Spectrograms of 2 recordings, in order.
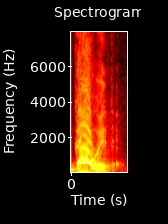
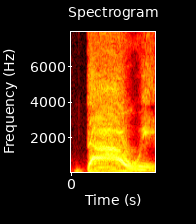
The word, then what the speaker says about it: Dawe: So the right pronunciation of my name is Dawe. Oh, Dawe. Okay. Yeah, it's Darway.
